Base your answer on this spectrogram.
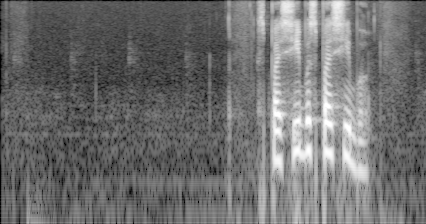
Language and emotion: Russian, neutral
